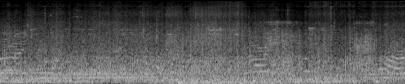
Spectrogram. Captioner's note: waves crashing; wind whooshing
